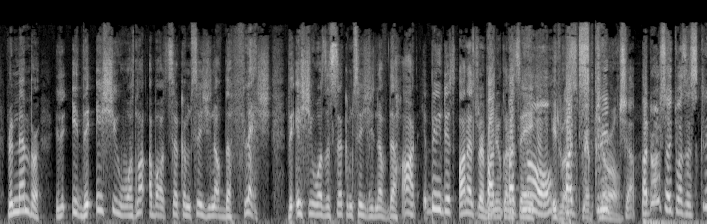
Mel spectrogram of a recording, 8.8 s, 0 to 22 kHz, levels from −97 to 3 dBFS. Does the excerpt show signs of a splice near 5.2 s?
yes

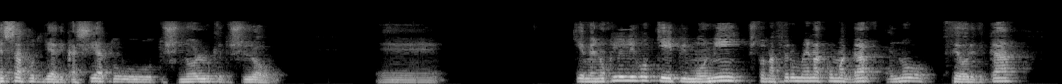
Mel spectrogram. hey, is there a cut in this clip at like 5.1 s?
no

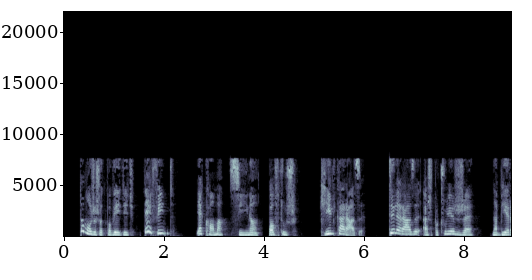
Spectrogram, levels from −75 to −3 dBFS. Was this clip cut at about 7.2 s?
no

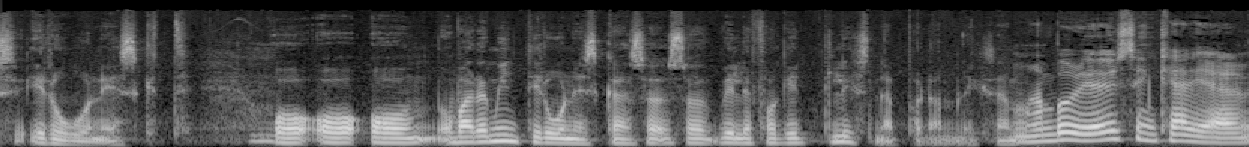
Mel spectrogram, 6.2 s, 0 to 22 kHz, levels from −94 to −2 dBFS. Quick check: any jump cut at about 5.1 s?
yes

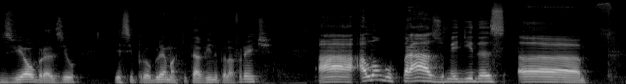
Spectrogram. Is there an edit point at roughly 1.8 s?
no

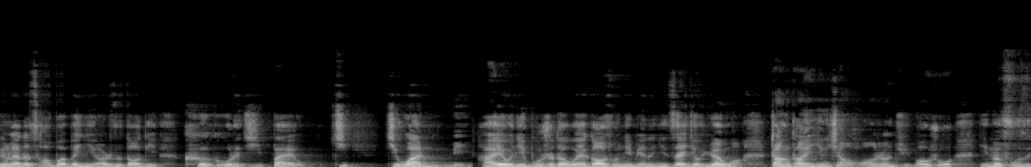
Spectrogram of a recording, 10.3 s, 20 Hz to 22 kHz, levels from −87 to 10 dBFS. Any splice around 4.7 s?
yes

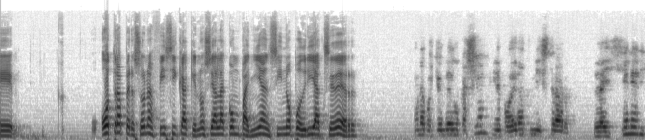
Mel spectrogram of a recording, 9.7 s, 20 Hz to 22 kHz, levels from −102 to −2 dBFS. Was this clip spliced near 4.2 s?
no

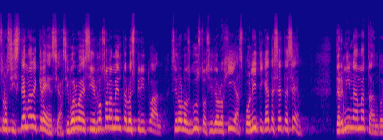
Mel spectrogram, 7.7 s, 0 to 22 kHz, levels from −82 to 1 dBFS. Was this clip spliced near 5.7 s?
no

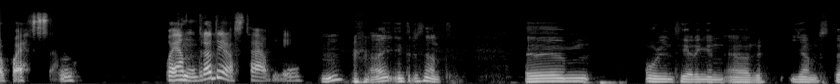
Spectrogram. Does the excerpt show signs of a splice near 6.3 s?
yes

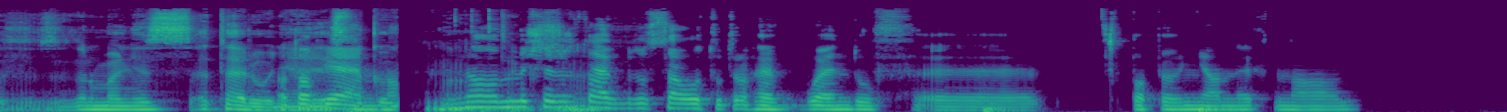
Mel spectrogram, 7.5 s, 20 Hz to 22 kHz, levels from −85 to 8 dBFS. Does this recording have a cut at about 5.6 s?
no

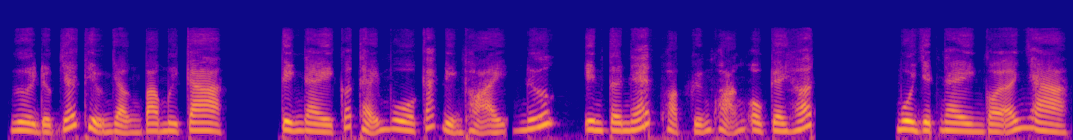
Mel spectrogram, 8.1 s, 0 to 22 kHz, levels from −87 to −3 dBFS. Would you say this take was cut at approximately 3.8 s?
yes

